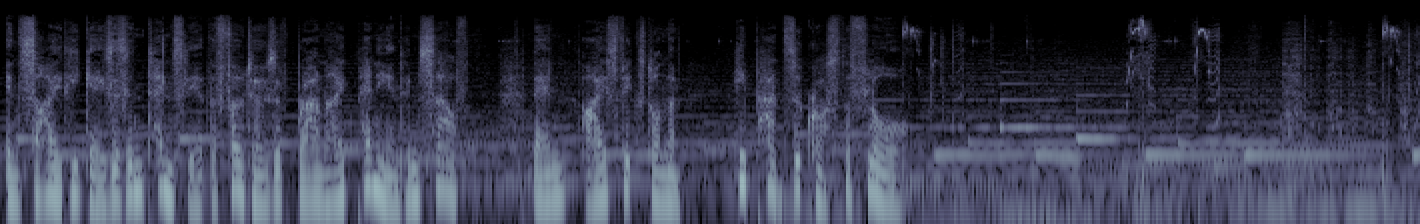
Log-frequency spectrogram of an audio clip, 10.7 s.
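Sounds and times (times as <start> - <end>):
speech: 0.0 - 7.2
squeaky toy carrot squeaking: 6.8 - 7.7, 8.4 - 10.6.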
